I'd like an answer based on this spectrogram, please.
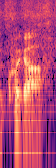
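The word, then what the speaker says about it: quaggoth: It seems to be a quagif. Or is it quick off? We're going to quick off. Quick off. I like the way Tree pronounces it. Quaggeth.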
